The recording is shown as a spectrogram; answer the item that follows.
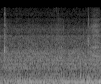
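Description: Steady low road and engine noise inside the cabin of a moving car.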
